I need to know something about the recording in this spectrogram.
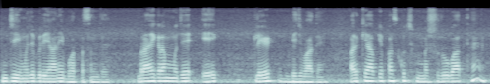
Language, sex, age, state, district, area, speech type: Urdu, male, 18-30, Uttar Pradesh, Siddharthnagar, rural, spontaneous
